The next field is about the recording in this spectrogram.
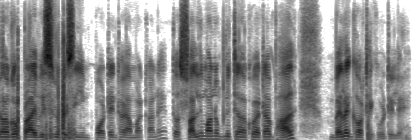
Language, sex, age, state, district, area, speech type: Assamese, male, 30-45, Assam, Charaideo, urban, spontaneous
